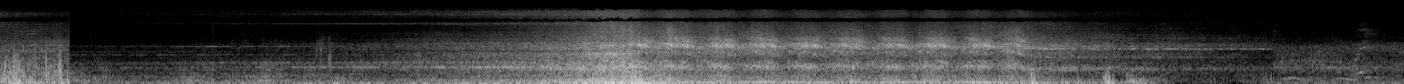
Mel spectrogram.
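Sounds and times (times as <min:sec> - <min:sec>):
express train passing at speed: 0:00.0 - 0:14.0.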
